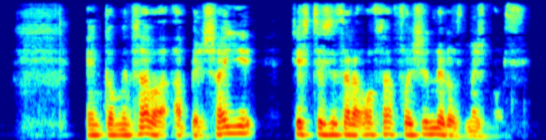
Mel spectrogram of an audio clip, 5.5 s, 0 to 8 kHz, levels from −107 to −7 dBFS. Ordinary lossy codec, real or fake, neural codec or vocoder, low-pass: AAC, 48 kbps; real; none; 7.2 kHz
